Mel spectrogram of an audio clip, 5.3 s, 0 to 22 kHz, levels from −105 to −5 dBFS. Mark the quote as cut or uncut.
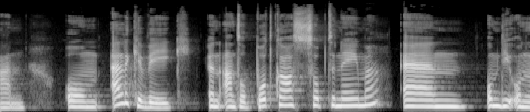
cut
